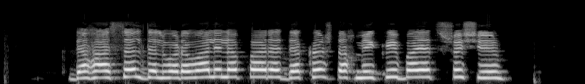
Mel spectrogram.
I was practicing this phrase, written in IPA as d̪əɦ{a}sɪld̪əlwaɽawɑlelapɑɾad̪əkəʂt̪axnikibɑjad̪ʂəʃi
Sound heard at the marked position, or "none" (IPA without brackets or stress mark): ɑ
